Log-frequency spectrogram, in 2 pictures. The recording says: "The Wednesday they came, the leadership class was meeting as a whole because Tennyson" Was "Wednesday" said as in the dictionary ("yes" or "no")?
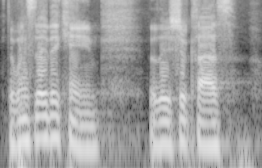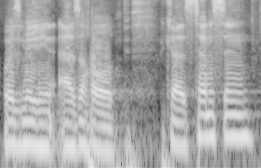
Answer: yes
